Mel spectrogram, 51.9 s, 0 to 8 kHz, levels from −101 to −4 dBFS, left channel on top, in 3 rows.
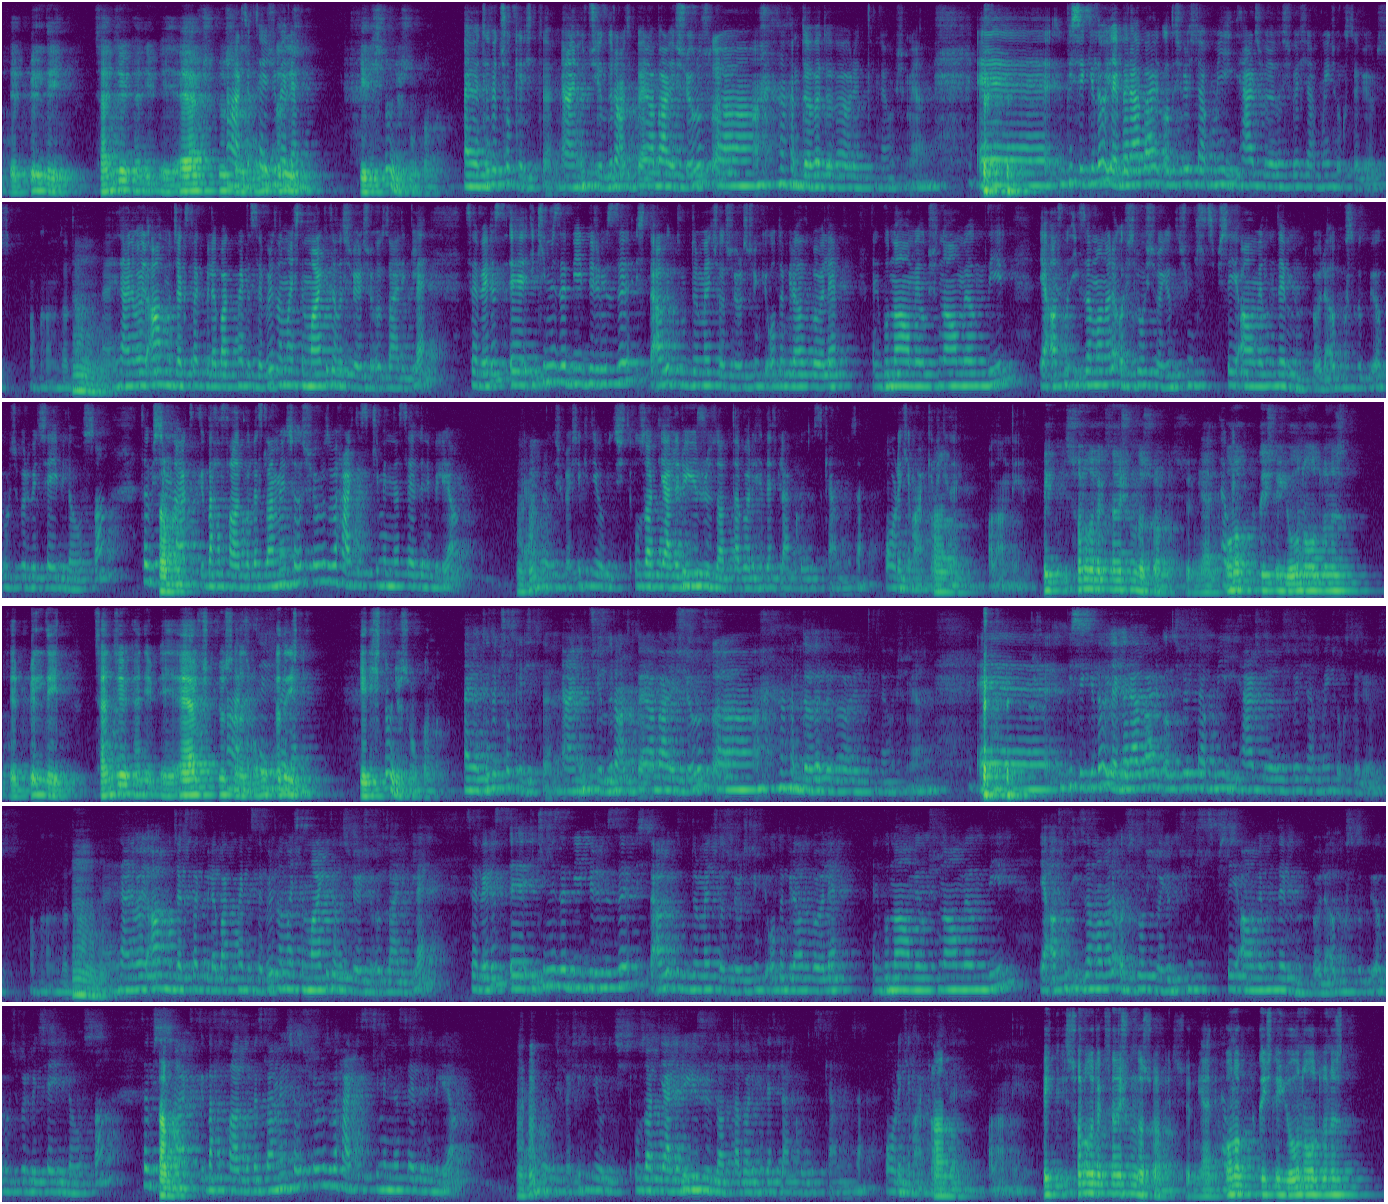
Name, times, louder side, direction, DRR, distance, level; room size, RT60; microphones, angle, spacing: voice 1, 0.1-0.7 1.2-3.7 4.5-5.4 18.2-18.6 36.6-36.8 41.0-41.3 46.2-46.6 47.6-51.3, right 1 dB, 55° right, 6 dB, 3.4 m, -34 dB
voice 2, 2.8-3.7 4.3-4.5 5.8-17.2 17.6-27.8 28.2-40.3 41.1-45.2 45.6-46.5 46.9-47.4 49.8-50.1, left 2 dB, 85° left, 2 dB, 4.8 m, -41 dB
24.5 x 13.5 x 8.3 m, 0.66 s
head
